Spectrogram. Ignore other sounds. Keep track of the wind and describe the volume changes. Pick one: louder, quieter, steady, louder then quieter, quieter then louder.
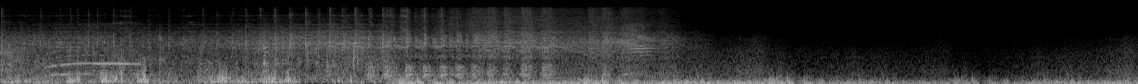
quieter.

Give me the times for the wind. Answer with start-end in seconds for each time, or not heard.
0.0-11.3.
